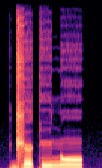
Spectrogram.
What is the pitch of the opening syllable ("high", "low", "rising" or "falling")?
low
